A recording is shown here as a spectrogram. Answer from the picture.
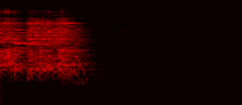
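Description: A bulk milk tank's stainless-steel stick gauge being drawn up out of the milk and its seat, with a brief soft scrape that dies away within the first second.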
